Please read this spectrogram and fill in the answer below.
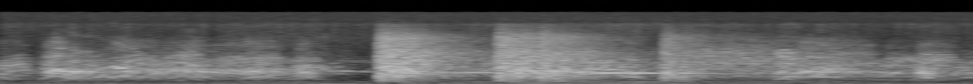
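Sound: gunshots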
